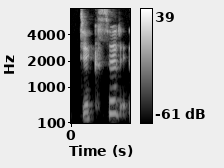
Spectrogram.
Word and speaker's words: Dixit: One that we play with Jaya is called Dixit. It's spelled D-I-X-I-T.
